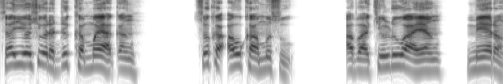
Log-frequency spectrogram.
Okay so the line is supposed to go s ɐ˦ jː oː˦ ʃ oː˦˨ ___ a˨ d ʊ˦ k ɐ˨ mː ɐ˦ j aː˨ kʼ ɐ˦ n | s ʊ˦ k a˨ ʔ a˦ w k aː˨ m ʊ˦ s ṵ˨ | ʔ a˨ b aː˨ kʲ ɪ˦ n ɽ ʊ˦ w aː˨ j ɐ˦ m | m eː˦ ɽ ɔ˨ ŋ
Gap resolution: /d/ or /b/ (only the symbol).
d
